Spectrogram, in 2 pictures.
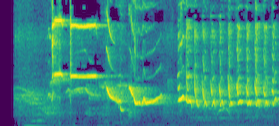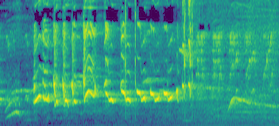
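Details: Oriental magpie-robin, a young contest-prospect bird offered by a bird keeper, singing loud varied whistled phrases, rising and falling slurs mixed with fast high trills and rapid chattering runs of repeated notes, nearly continuous.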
